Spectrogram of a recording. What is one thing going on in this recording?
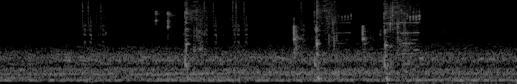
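Soft game interface clicks sound as a menu closes.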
